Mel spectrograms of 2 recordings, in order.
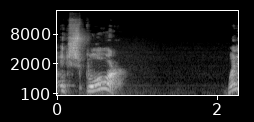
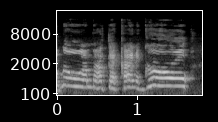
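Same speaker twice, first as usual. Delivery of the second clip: mock coy girl; 12 semitones higher than usual. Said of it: "the first night she said".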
